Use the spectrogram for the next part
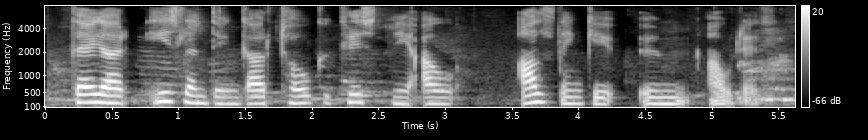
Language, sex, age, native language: Icelandic, female, 12, Icelandic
